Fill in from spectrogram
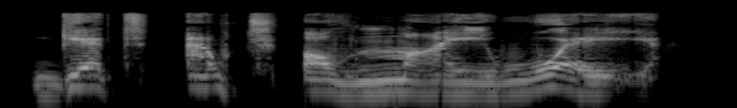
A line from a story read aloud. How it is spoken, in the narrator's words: Vermeer thundered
